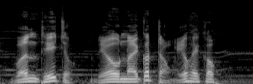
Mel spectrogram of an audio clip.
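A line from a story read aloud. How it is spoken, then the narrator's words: Old monk, heavy sigh, slow. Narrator (Vietnamese): Thở dài một tiếng trầm trọng, vị lão tăng cất giọng trì hoãn nói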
